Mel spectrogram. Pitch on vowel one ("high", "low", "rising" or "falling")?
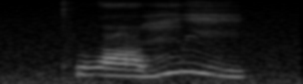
low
